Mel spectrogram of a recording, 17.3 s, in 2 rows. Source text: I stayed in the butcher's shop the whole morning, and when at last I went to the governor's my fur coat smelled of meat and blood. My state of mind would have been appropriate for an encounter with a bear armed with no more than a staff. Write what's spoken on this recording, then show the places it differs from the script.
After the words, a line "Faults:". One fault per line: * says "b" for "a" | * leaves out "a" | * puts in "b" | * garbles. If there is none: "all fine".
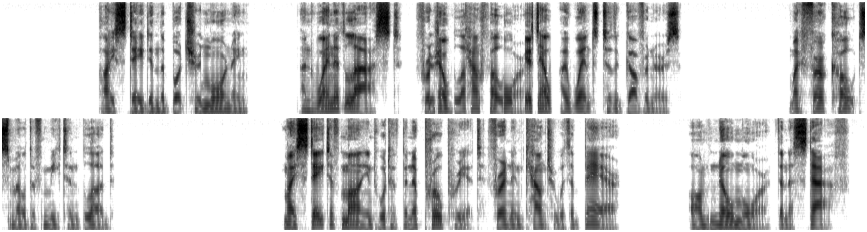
I stayed in the butcher's morning, and when at last [garbled] I went to the governor's my fur coat smelled of meat and blood. My state of mind would have been appropriate for an encounter with a bear armed no more than a staff.
Faults:
* leaves out "shop the whole"
* garbles
* leaves out "with"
